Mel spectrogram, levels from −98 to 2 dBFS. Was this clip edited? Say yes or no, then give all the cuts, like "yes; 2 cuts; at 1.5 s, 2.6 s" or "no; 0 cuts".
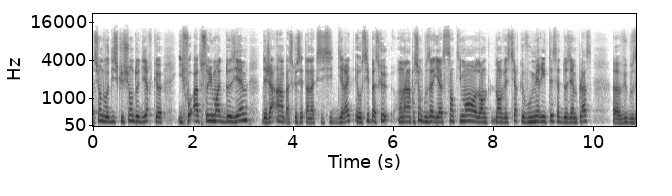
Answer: no; 0 cuts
